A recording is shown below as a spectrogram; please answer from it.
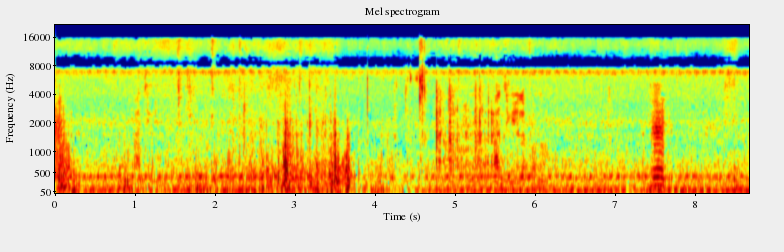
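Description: A small engine running steadily in the background, a low even drone, with faint voices and a few light knocks over it.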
